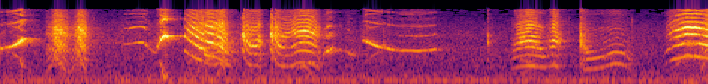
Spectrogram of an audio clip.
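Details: Green parrots, a pair in a cage, keep up loud busy chatter: harsh squawks, quick warbled slides and arched whistles in bursts separated by short pauses.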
